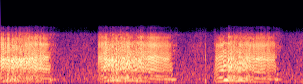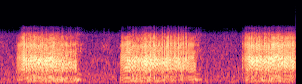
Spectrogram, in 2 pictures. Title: Snore Machine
